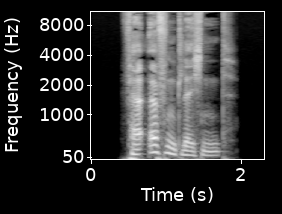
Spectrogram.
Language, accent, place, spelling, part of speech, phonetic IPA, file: German, Germany, Berlin, veröffentlichend, verb, [fɛɐ̯ˈʔœfn̩tlɪçn̩t], De-veröffentlichend.ogg
- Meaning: present participle of veröffentlichen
